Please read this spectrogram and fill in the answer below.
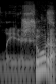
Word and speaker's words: Шура: Шура, вроде на первый слог ударения, если по-английски.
